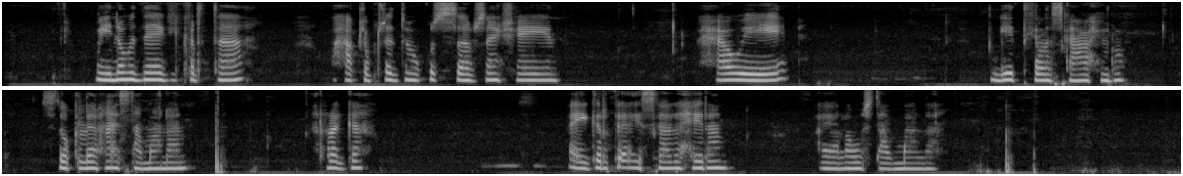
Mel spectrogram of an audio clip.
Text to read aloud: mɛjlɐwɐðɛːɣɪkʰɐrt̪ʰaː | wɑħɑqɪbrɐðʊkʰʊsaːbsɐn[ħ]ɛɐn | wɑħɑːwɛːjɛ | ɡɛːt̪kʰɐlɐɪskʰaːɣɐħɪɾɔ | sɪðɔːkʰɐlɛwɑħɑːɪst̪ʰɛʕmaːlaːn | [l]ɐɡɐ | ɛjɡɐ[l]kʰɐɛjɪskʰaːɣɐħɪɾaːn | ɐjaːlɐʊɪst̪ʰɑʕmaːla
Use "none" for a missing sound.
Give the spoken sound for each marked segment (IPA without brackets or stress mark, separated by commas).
ʃ, r, r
